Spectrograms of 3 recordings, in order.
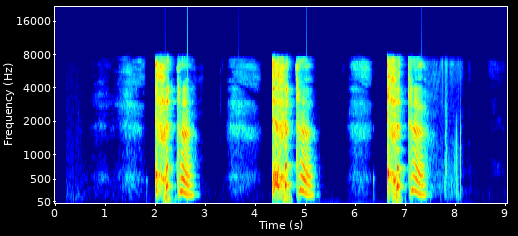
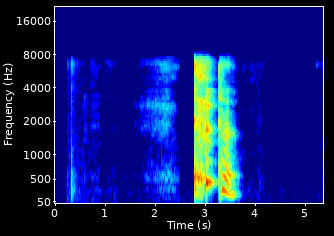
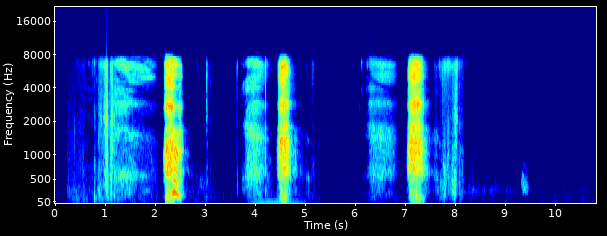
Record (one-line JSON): {"three_cough_length": "9.0 s", "three_cough_amplitude": 32768, "three_cough_signal_mean_std_ratio": 0.36, "cough_length": "5.4 s", "cough_amplitude": 32060, "cough_signal_mean_std_ratio": 0.27, "exhalation_length": "10.8 s", "exhalation_amplitude": 30048, "exhalation_signal_mean_std_ratio": 0.24, "survey_phase": "beta (2021-08-13 to 2022-03-07)", "age": "45-64", "gender": "Female", "wearing_mask": "No", "symptom_cough_any": true, "symptom_runny_or_blocked_nose": true, "symptom_headache": true, "symptom_onset": "3 days", "smoker_status": "Current smoker (11 or more cigarettes per day)", "respiratory_condition_asthma": false, "respiratory_condition_other": false, "recruitment_source": "REACT", "submission_delay": "1 day", "covid_test_result": "Negative", "covid_test_method": "RT-qPCR", "influenza_a_test_result": "Negative", "influenza_b_test_result": "Negative"}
